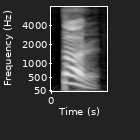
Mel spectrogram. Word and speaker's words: उत्तर: लिख देते हैं और एक त को एक त में मिलाकर के पढ़ते हैं जैसे उत्तर उत्तर उ त आर उत्तर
